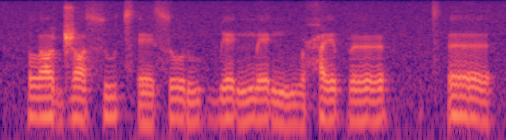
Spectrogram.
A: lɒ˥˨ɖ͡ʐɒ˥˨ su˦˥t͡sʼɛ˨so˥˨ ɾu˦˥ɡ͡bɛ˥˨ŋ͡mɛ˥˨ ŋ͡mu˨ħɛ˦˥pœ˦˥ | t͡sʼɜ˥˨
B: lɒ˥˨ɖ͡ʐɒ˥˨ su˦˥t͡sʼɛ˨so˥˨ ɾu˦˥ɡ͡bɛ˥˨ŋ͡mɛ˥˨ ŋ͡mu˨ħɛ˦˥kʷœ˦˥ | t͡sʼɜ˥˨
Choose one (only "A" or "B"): A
